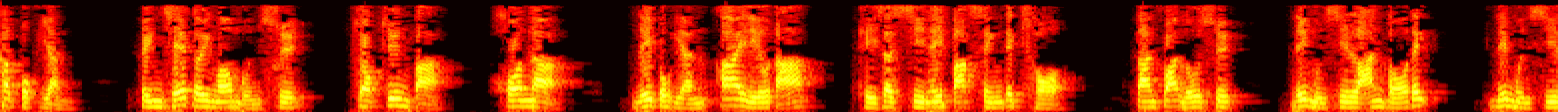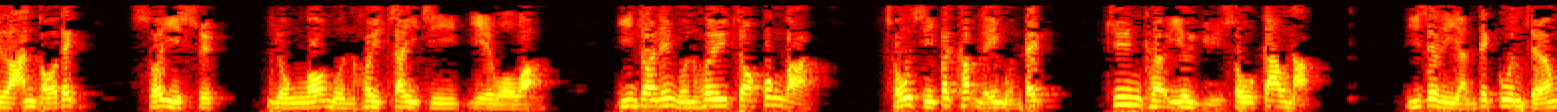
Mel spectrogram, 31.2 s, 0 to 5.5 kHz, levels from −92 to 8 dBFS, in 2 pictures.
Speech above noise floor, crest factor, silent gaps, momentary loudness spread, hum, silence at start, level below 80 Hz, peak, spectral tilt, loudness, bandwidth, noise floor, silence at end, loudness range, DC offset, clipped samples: 63 dB; 16 dB; 3.25-3.36 s, 8.35-8.43 s, 10.93-10.97 s, 14.64-14.68 s, 24.11-24.21 s, 26.27-26.32 s; 10 LU; none; 0 s; -44 dBFS; 0 dBFS; -9 dB/octave; -15 LUFS; 5 kHz; -77 dBFS; 0 s; 2 LU; under 0.1%; under 0.1%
